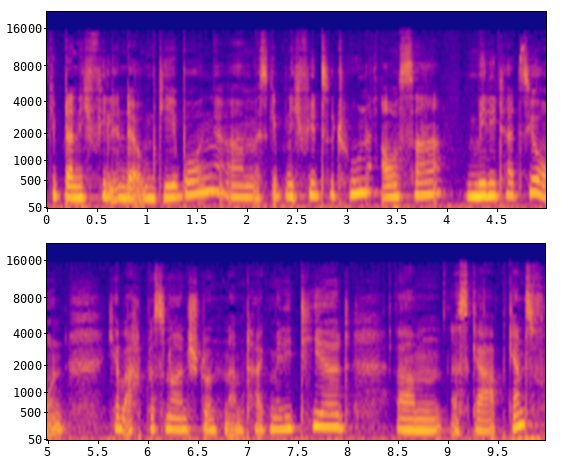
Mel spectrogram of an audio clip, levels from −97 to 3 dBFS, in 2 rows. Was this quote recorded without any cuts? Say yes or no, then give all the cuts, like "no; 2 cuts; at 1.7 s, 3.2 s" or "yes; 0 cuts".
yes; 0 cuts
